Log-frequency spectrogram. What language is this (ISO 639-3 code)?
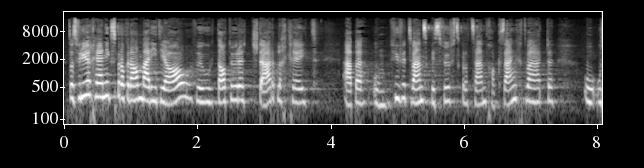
gsw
